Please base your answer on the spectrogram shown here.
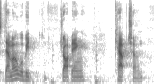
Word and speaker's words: chown: And for this demo, we'll be dropping cap chown. Chown. Is that how you pronounce that?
